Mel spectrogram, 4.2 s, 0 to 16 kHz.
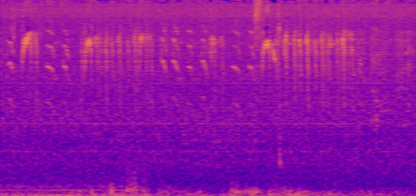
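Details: A male Peruvian Sheartail sings to a caged female before his shuttle display and dives, Azapa and Vitor valleys, Atacama Desert, far northern Chile, September 2010. He gives thin, very high squeaky chirps and ticks in quick bursts over a low rumble.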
